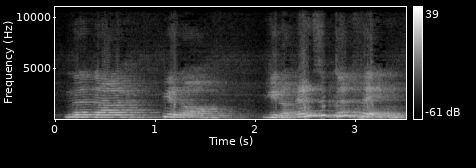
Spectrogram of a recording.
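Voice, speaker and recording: Over noticeable background noise and audible room echo, a woman speaks with an American accent. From United States. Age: 30s. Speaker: stand-up comedian. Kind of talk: stand-up. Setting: stage with audience.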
